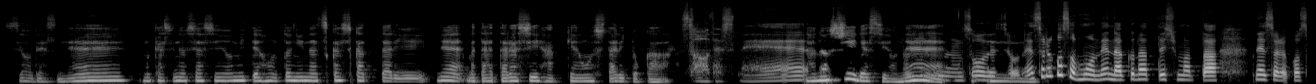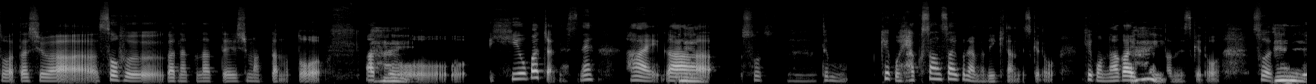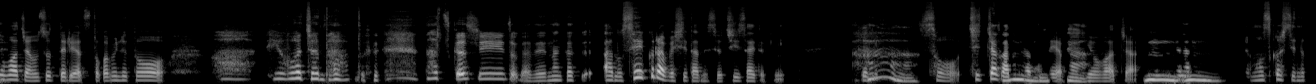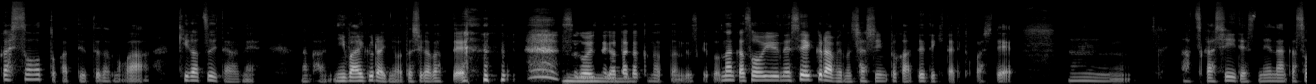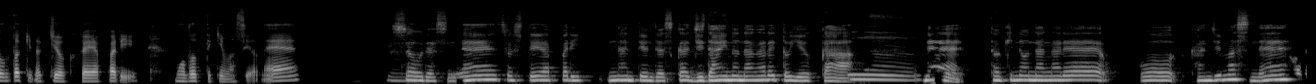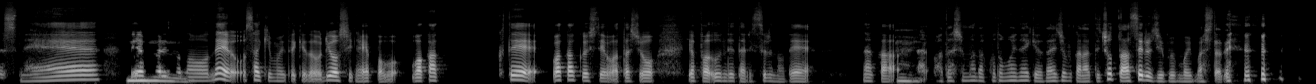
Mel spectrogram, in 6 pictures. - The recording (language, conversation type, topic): Japanese, podcast, 家族の昔の写真を見ると、どんな気持ちになりますか？
- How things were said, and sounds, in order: laughing while speaking: "なって"; chuckle; chuckle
